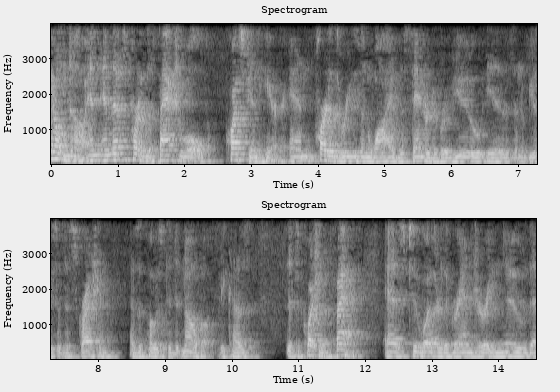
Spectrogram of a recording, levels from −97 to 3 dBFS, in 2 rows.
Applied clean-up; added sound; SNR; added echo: neural mask model Resemble Enhance denoiser.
